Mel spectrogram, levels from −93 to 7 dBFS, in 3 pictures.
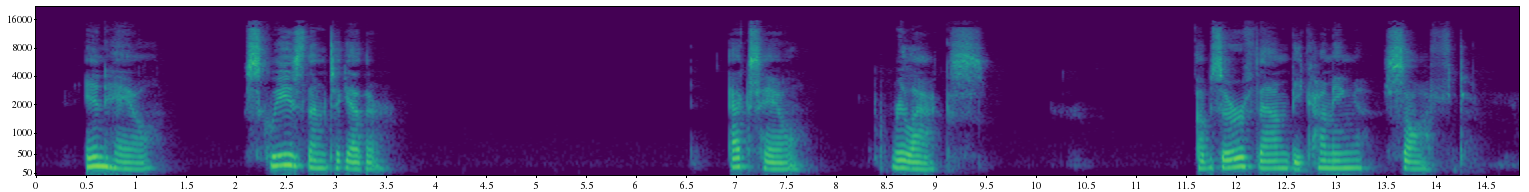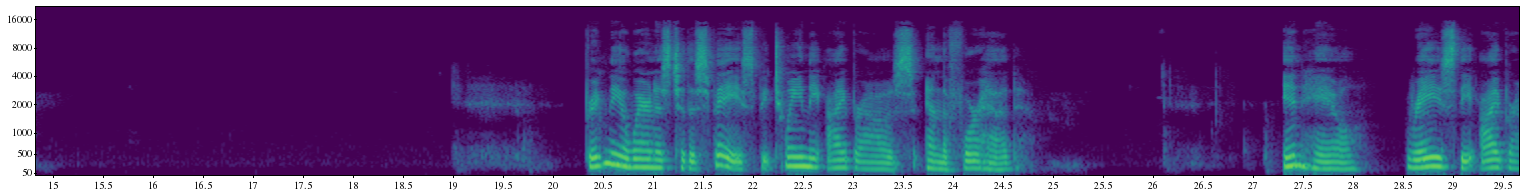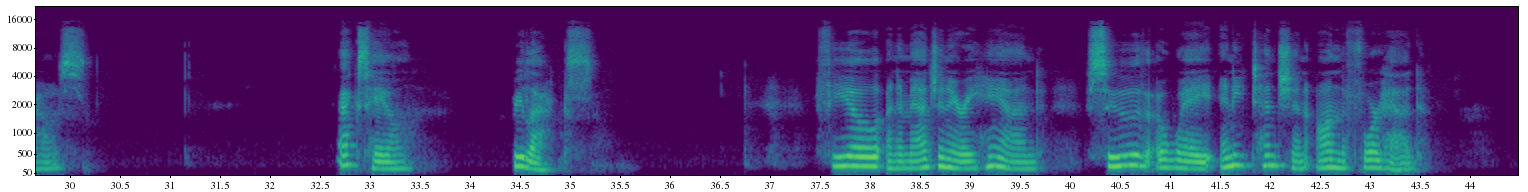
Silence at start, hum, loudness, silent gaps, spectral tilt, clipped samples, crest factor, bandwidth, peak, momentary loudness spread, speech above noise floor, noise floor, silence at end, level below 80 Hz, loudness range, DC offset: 0.5 s; none; -23 LUFS; none; -4.5 dB/octave; under 0.1%; 18 dB; 14 kHz; -8 dBFS; 15 LU; 62 dB; -84 dBFS; 0.95 s; -64 dBFS; 9 LU; under 0.1%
